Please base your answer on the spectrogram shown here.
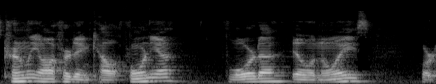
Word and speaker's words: Illinois: offered in California Florida Illinois or Illinois some people pronounce the S Indiana Massachusetts New Hampshire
